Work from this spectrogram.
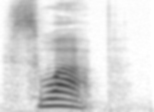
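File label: "swap", English word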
